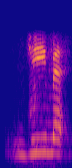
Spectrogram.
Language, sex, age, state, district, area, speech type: Hindi, female, 60+, Rajasthan, Jaipur, urban, conversation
